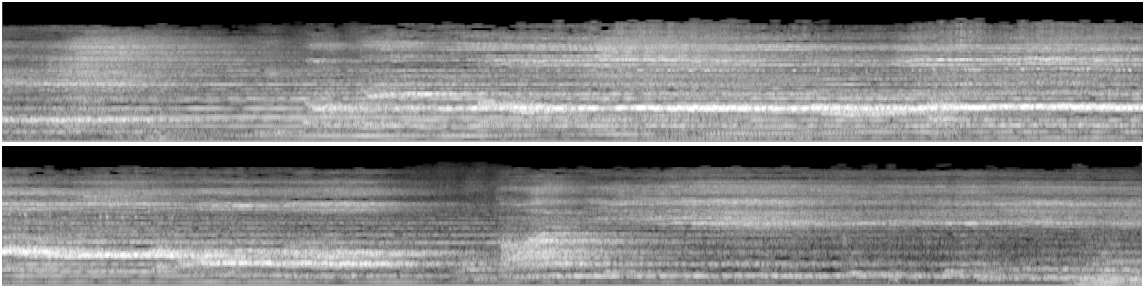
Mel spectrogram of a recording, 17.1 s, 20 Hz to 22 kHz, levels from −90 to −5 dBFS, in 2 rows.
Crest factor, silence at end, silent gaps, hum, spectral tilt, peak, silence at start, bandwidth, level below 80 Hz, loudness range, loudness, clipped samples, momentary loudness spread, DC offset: 12 dB; 0 s; none; none; -0.5 dB/octave; 0 dBFS; 0 s; 13 kHz; -46 dBFS; 11 LU; -11 LUFS; under 0.1%; 15 LU; 3%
